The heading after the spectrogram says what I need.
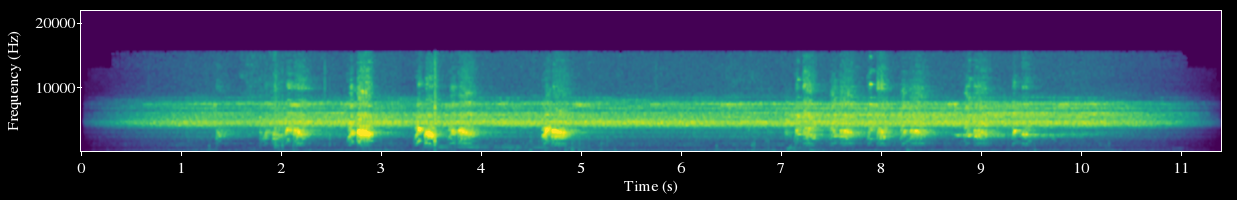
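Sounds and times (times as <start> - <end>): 
Celeus grammicus group calls in South American eastern lowlands: 1.4 - 5.3, 7.1 - 10.0.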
